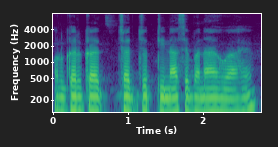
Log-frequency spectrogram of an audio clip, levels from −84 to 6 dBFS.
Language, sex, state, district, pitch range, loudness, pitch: Hindi, male, Arunachal Pradesh, Papum Pare, 110-120 Hz, -19 LUFS, 115 Hz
